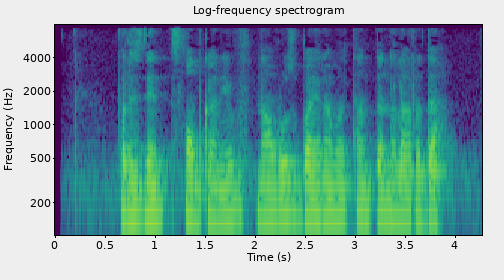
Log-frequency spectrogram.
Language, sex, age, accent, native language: Uzbek, male, 25-34, Andijon, Uzbek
